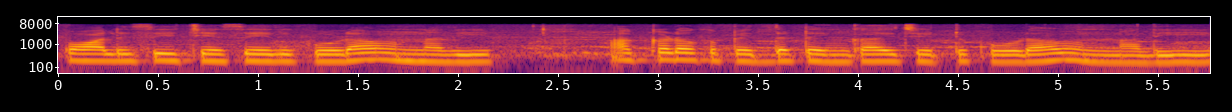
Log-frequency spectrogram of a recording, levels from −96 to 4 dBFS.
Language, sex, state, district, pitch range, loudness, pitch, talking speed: Telugu, female, Andhra Pradesh, Annamaya, 180-195 Hz, -18 LUFS, 190 Hz, 115 wpm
